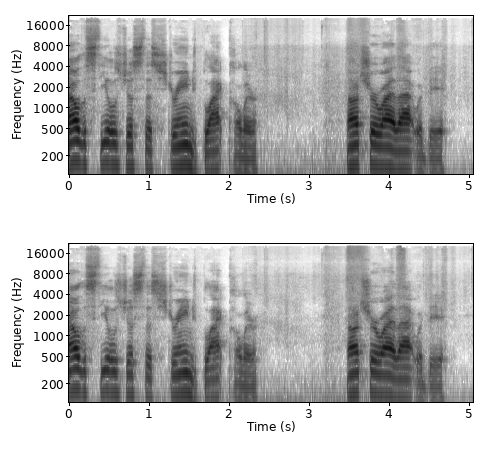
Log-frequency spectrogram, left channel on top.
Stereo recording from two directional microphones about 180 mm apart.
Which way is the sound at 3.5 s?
50° left (ahead or behind).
